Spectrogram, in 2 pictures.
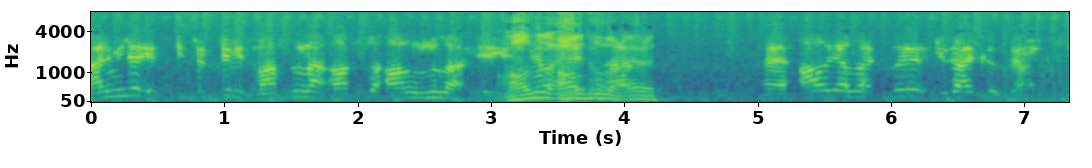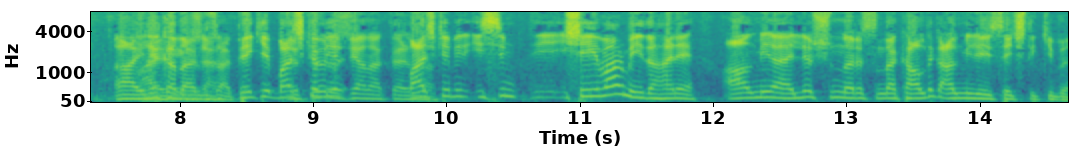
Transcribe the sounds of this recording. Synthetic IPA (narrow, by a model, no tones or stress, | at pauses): ælʲmilʲaɛscʰit̪ʰyɾc̚t̪ʰɛbizimaslˠɯnd̪aʔaslˠɯʔalˠɯnɯlˠad̪ialˠmɯaalˠmlˠaevɛt̪̚ | ɛːalˠjalˠaklˠɯɟyzælʲkʰɯzd̪emɛ̥ajnekad̪aɾɡyzælʲpʰecibaʃkaoiɾzzd̪ijanaklˠaɾɯbaʃkabiɾisimʃe̞jivaɾmɯjd̪ɯɦanɪ | alˠmilʲaɛlʲːæʃununaɾasɯnd̪akʰalˠd̪ɯkalʲmilʲajisɛt͡ʃt̪ʰic̚ɟibɪ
